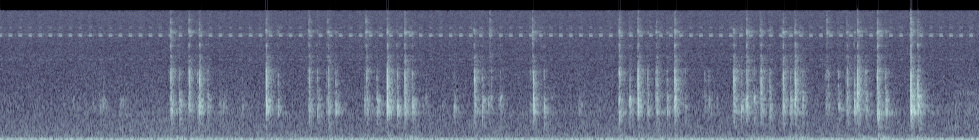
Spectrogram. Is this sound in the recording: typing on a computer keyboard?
yes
